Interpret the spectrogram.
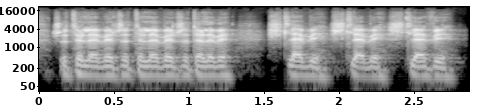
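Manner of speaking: "je te l'avais" squeezed into one quick syllable; "je te l'avais" run together fast. Shown as a demonstration. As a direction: rattle off "je te l'avais" as one blur. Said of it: "Je fais juste dire ça très rapidement".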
